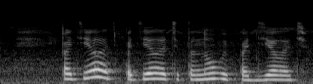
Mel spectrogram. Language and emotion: Russian, neutral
